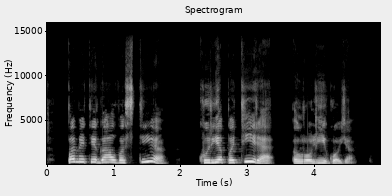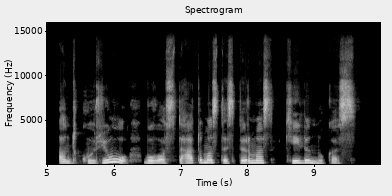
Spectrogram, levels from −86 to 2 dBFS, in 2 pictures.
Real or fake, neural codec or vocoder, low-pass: real; none; 14.4 kHz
